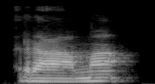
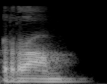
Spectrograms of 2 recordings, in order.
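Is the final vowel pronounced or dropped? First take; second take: pronounced; dropped. First: The name ends with a pronounced final vowel. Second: The name ends without its final vowel. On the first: This is the original form of the name. "The Bhagwan's actual name is Rama" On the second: This is a corrupted, colloquial form of the name. "not Ram"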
